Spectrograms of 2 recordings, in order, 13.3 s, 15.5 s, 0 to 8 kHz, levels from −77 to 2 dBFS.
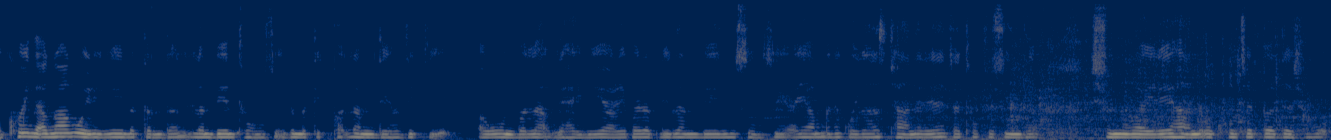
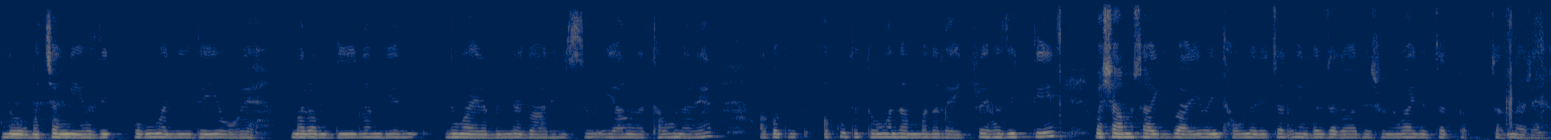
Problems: background sounds at intervals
